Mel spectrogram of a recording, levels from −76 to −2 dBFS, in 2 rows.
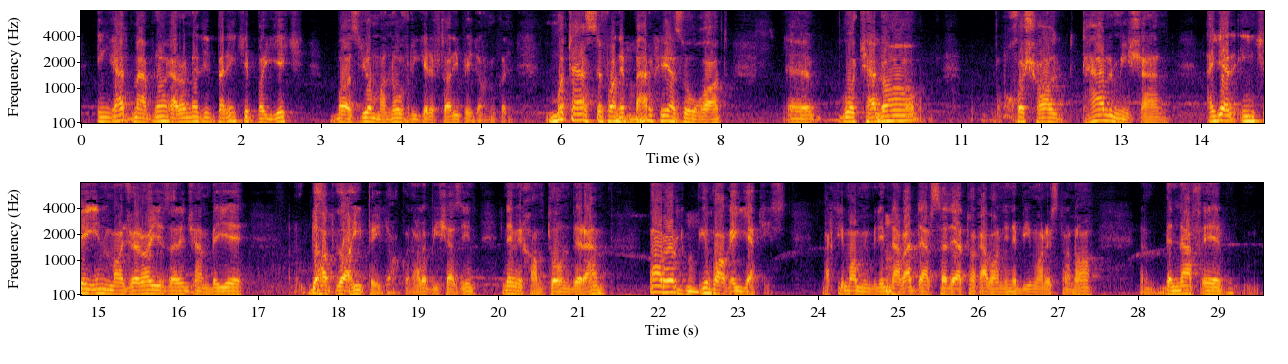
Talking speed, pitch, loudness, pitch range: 110 wpm, 100 Hz, -15 LUFS, 85-120 Hz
